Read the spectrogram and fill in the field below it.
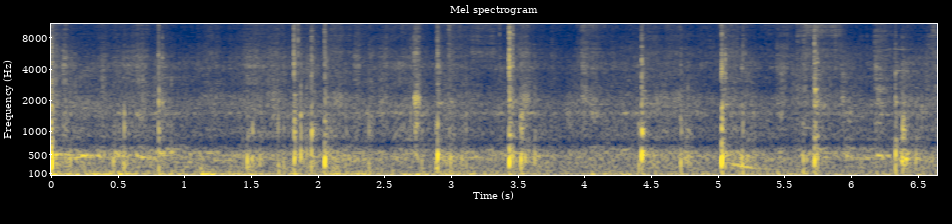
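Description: Tennis balls are struck sharply with rackets.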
